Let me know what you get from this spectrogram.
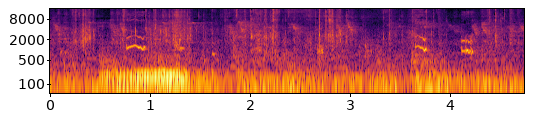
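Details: Dog whimpering in short, high squeaks that bend up and down, one pair near the first second and another near the end, over a constant low rumbling background with a brief louder low hum early on.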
